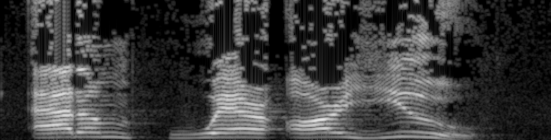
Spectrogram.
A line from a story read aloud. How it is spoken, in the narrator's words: God called out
